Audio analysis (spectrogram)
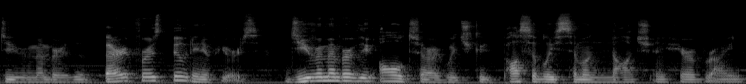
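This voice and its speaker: A man with a medium pitch talks at a moderate pace and with lively intonation, with audible room echo and music in the background. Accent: non-native. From Eastern Europe. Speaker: gaming YouTuber. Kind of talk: video essay narration.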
